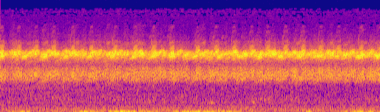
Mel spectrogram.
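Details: Midsummer night frog choir on a starry country road: a dense, even, pulsing trill at two bright pitches, with faint regular beats, fills the whole stretch without pause against a quiet background hiss.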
